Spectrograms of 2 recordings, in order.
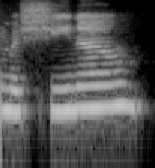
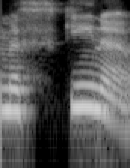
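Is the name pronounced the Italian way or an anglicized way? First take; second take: anglicized; Italian. First: The name is said with an anglicized pronunciation. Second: The name is said with an Italian pronunciation. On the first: This is how many people commonly say it. The speaker calls it wrong. "a lot of people mispronounce it and they say Moschino" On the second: This is how Italians say it. The speaker calls it right. "in Italian, you're going to say Moschino"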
